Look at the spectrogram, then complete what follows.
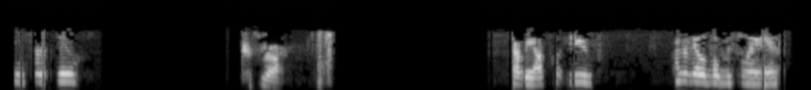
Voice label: Phx PD Fire Dispatch; K9 - FDCOM 9 - West; Phx Fire and Public Works; RWC

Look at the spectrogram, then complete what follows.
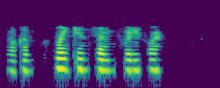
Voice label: Sheriff, Maricopa County P25; Shrf Lakes

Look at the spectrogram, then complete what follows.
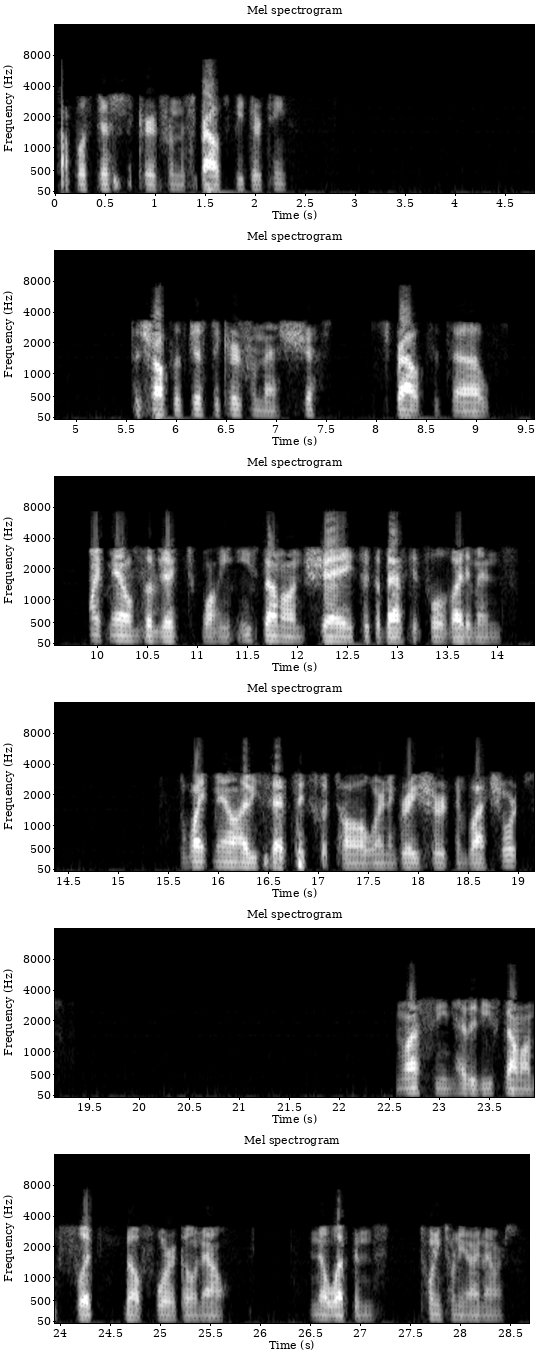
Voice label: Scottsdale PD Scottsdale Police, scanner audio

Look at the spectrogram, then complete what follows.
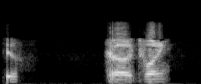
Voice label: scanner audio

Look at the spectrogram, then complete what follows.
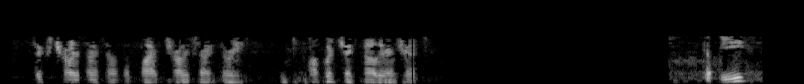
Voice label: Dispatch, scanner

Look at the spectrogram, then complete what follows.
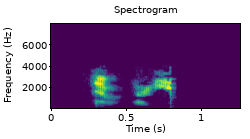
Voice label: PD Dispatch

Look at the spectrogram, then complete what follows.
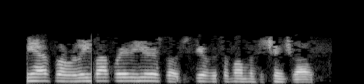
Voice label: Light Rail Emergency, scanner; Valley Metro Public Transit System; Channel 6; Simulcast F- Tempe

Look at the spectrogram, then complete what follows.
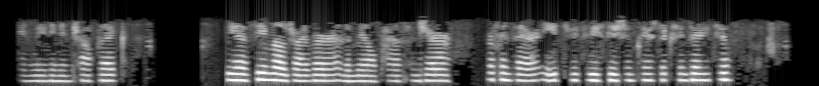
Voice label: Tempe PD, scanner; Rgnl Wireless Co-op (RWC)

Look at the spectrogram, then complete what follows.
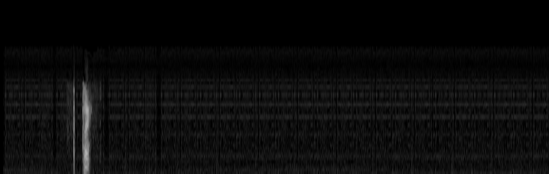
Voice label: Police, scanner

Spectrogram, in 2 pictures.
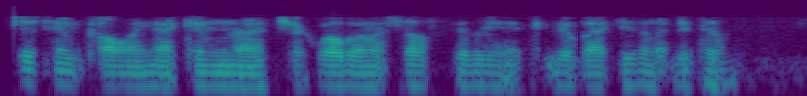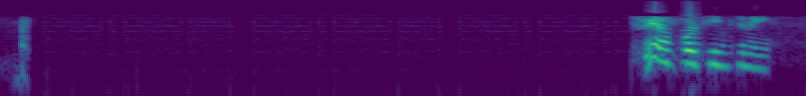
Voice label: police, scanner audio

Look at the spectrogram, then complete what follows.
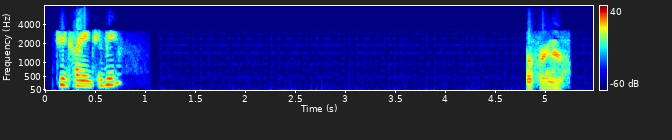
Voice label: Sheriff-WestCnty, scanner audio

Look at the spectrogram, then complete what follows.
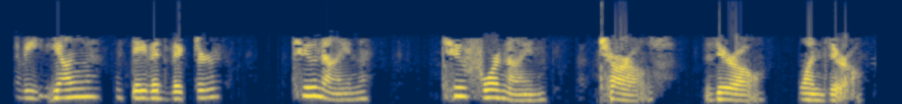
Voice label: Sheriff, scanner P25

